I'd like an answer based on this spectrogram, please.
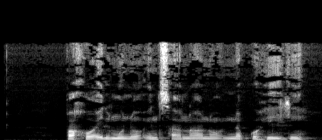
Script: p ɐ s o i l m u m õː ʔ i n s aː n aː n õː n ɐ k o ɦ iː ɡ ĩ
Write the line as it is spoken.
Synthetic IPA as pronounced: p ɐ x o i l m u n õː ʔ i n s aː n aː n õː n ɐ p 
